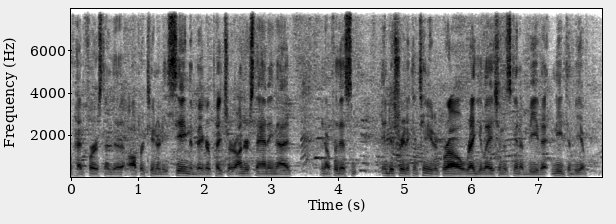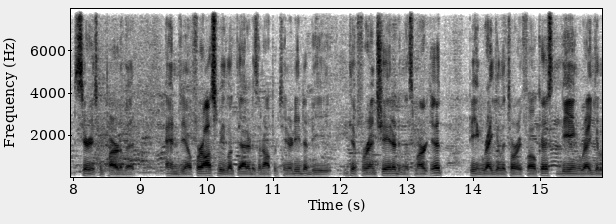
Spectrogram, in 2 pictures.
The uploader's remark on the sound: at the Blockchain Futurist Conference in Toronto, Canada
